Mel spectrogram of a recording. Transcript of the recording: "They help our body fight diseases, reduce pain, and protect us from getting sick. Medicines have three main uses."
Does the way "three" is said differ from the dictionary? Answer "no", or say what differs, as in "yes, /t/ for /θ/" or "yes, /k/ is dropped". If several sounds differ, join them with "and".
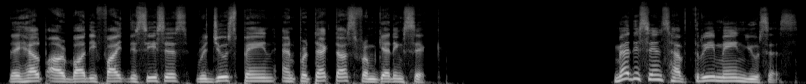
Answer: yes, /t/ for /θ/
